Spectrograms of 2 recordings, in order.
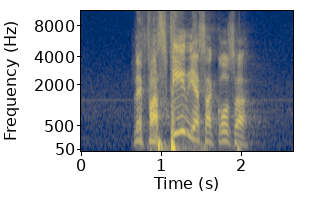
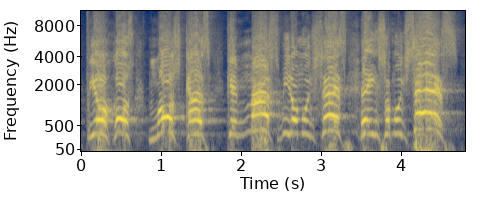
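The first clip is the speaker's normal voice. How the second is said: rising, ever louder sermon litany, high by the end; preaching building to full force; 7 semitones higher, 8 dB louder than usual. Acted. Preacher listing Moses' miracles, building from firm to shouting. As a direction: build the list to a climax.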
